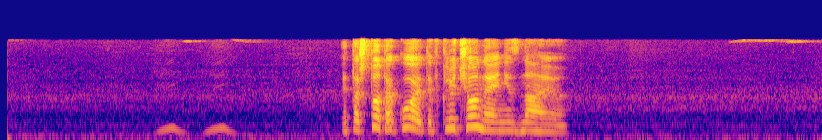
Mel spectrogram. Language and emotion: Russian, angry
